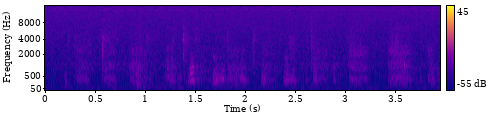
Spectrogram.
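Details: Four-week-old Bichon Frise puppies playing and play fighting, out of their basket for the first time and very excited; short grunting yips come in quick bursts roughly every half second, indoors.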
